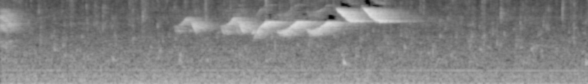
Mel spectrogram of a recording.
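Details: A Yellow-bellied seedeater delivers one full phrase, played to stimulate a kept bird: rapid high, buzzy, sliding notes building to two piercing top whistles. A short high note opens the clip, and soft hiss runs throughout.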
